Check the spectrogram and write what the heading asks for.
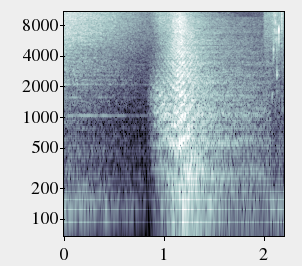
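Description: A single whoosh transition sound effect, swelling and fading over about half a second a little after a second in, as the picture changes to the full-screen photo. Near silence on either side of it.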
